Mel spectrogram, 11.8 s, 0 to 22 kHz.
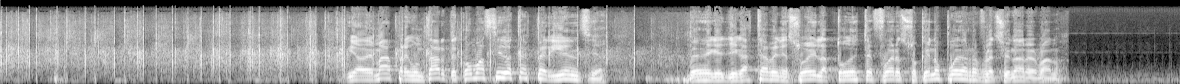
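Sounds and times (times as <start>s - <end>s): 
audience applause: 0.0s - 7.6s
speech: 3.5s - 6.2s, 6.8s - 10.8s.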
